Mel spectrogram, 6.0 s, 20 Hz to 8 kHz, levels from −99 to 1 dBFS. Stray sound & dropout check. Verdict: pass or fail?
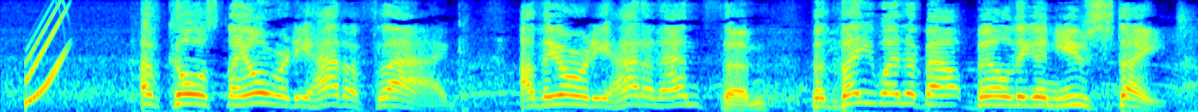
fail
